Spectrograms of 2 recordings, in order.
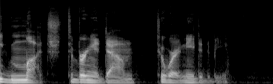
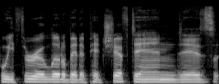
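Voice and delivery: ordinary delivery

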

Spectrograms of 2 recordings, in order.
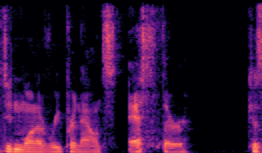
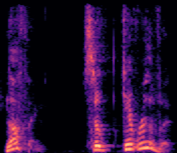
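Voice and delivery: higher, heated dismissal; 10 semitones higher than usual. Real, not acted. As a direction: scoff it away hotly. Heated rant about profile.

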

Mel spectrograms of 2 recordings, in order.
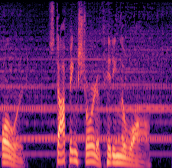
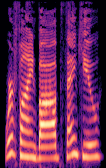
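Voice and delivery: high, louder chirping squirrel voice; chirpy squirrel; 8 dB louder, slower than usual. A narrator's reading. Pearl answers Bob from the window, high and chirpy. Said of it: "Pearl chirped in Squirrel".

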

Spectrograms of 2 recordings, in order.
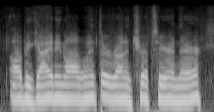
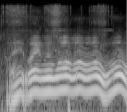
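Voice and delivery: rising higher with each whoa; excited whoas; 7 semitones higher than usual. Real, not acted. Fish thrashes by the boat, rising excited whoas.

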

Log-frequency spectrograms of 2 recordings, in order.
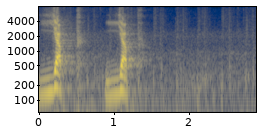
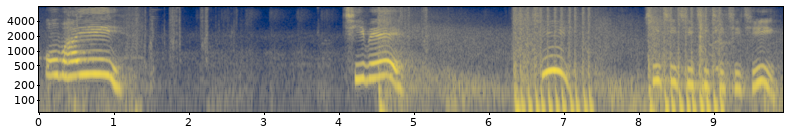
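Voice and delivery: disgusted laughing groan; 10 semitones higher, much slower than usual. Real, not acted. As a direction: squeal in embarrassment at yourself. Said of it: "खुद का game play देख के मुझे हंसी आ रही है". (अपने खेल पर शर्मिंदगी भरी हँसी)

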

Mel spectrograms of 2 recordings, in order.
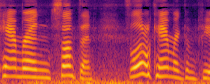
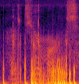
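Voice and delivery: whispering; 5 semitones lower than usual. Real, not acted. Showing wind-blown face.

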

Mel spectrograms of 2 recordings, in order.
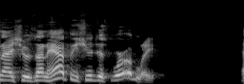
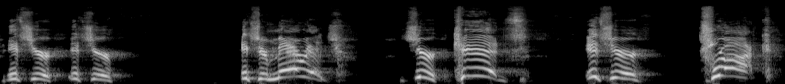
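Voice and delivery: mock accusing shout; 8 semitones higher, 4 dB louder, slower than usual. Mimicking the hateful accuser.

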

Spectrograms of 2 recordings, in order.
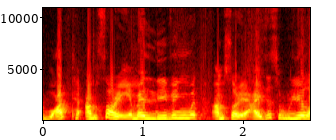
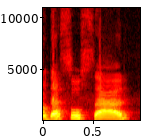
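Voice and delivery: ordinary talk, nothing marked

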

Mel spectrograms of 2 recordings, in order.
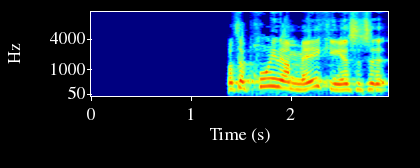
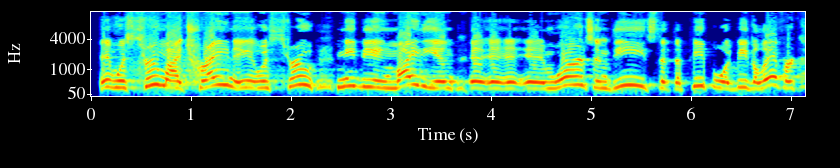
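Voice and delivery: higher-pitched, insistent voicing of Moses; preacher lightly voicing Moses' thoughts; Moses reasoning aloud; 5 semitones higher than usual. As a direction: lightly act out Moses making his case. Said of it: "he may have thought that".

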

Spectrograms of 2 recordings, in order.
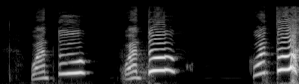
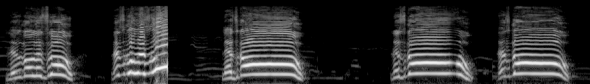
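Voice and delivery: excited cheer; 6 semitones higher, 7 dB louder than usual. Real, not acted. Cheering a successful climb.

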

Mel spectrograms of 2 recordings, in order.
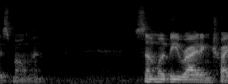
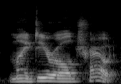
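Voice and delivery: higher, louder theatrical exclamation; crying out; 6 semitones higher, 7 dB louder than usual. A narrator's reading. Aunt Sponge answering her sister's boast, crying out. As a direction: call it out in mild indignation. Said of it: "Aunt Sponge cried out".

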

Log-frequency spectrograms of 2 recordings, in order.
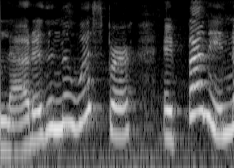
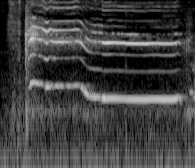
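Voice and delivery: tiny high squeak. Acted. Mouse squeak.

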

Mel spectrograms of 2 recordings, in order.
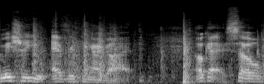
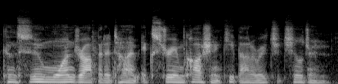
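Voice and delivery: ominous warning read; 7 semitones lower than usual. Pretend. Reading warning label, low.

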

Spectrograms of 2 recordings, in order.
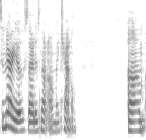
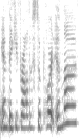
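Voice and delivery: normal talking voice

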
